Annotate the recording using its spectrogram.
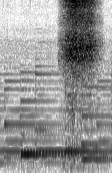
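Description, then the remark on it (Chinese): One hard, breathy sniff through the nose by a father sniffing to smell something stinky, a short rush of hissing air lasting about half a second, heard over a steady humming musical tone. “他用力吸了吸鼻子，我可知道，我知道爸爸踩到什么了。”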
